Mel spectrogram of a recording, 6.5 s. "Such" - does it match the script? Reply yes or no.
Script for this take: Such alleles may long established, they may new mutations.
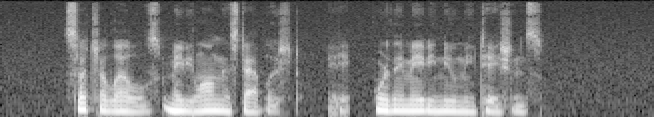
yes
